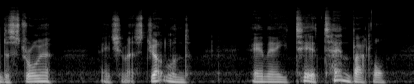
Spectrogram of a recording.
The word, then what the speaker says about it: Jutland: Tier 9 destroyer HMS Jutland in a Tier 10 battle here on the Islands of Ice map. Sorry, what's that? Scandinavians at the back, speak up. It's not pronounced Jutland, it's the Jutland.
